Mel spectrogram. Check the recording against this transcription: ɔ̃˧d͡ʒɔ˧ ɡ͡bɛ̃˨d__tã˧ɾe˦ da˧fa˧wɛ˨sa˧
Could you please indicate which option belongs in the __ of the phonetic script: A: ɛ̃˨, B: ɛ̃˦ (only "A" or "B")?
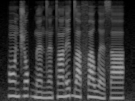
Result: A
